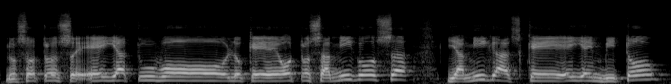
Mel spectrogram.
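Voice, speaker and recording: A man in his sixties telling a story in a sermon as a preacher, quick and full of restarts. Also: high-pitched, steady tone, darkish tone, muffled recording. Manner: fast storytelling with frequent restarts. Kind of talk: sermon testimony.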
